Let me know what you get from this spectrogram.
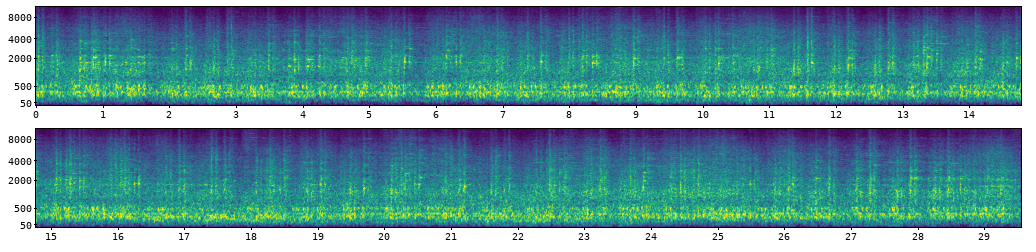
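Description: Intermodal freight train's cars, trailers on flatcars and double-stacked containers in well cars, rolling steadily past, the wheels clicking over the rail joints.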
